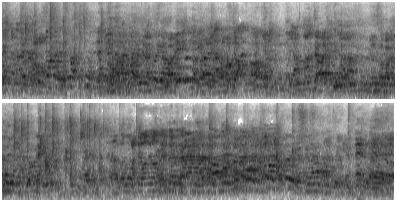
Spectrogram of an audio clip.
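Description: A crowd of young people chatters and laughs loudly in a room.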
